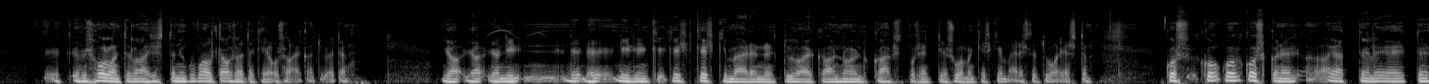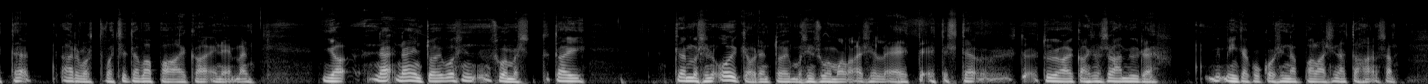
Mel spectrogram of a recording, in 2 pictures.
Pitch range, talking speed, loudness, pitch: 125-150 Hz, 110 wpm, -23 LUFS, 135 Hz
